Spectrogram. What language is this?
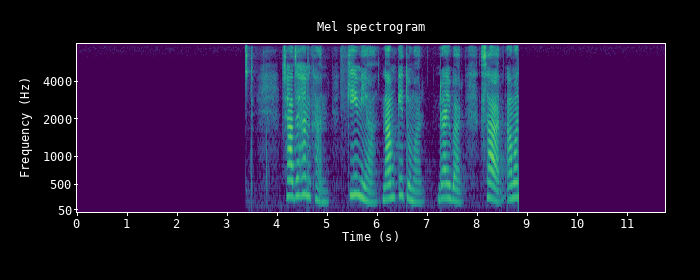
Bangla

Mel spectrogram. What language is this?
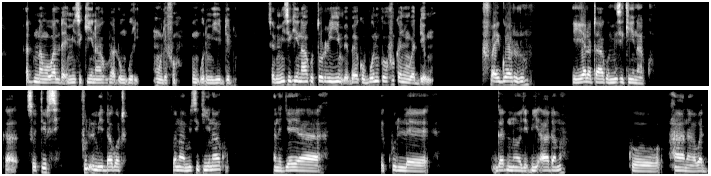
Maasina Fulfulde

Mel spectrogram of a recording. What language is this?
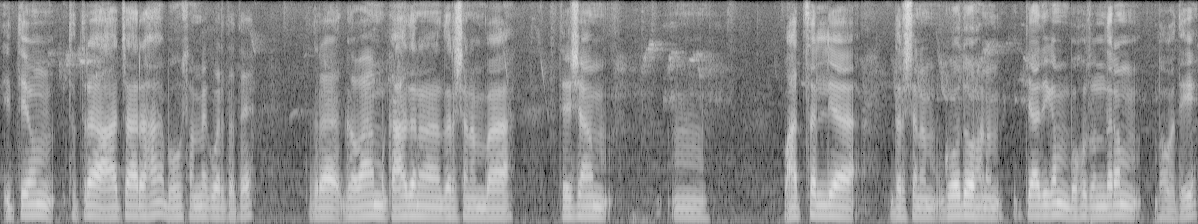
Sanskrit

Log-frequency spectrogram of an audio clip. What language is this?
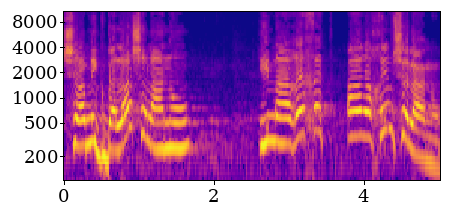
Hebrew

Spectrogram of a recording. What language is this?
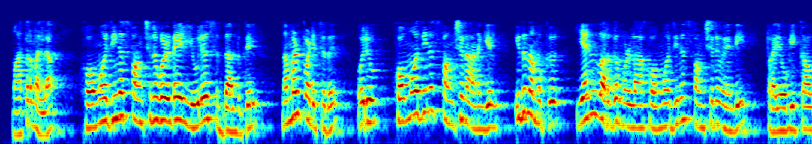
Malayalam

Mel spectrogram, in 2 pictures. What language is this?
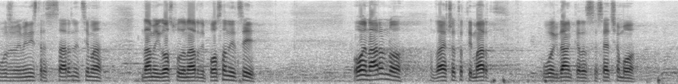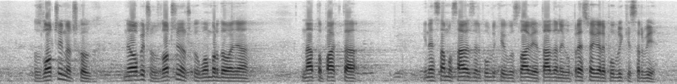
Serbian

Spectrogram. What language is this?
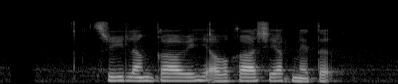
Sinhala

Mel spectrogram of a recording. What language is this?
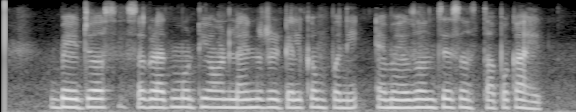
Marathi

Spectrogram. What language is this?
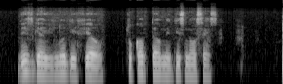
Nigerian Pidgin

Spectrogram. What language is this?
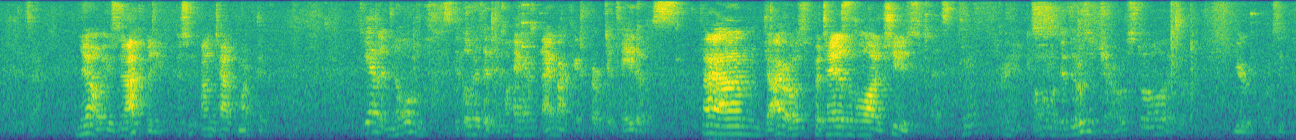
English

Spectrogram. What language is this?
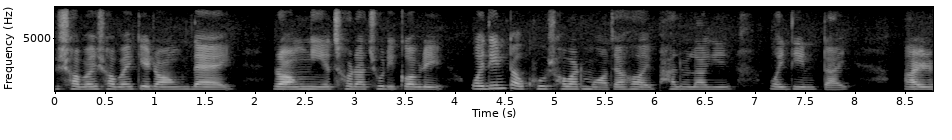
Bangla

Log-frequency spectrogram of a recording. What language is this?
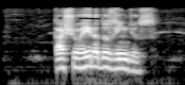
Portuguese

